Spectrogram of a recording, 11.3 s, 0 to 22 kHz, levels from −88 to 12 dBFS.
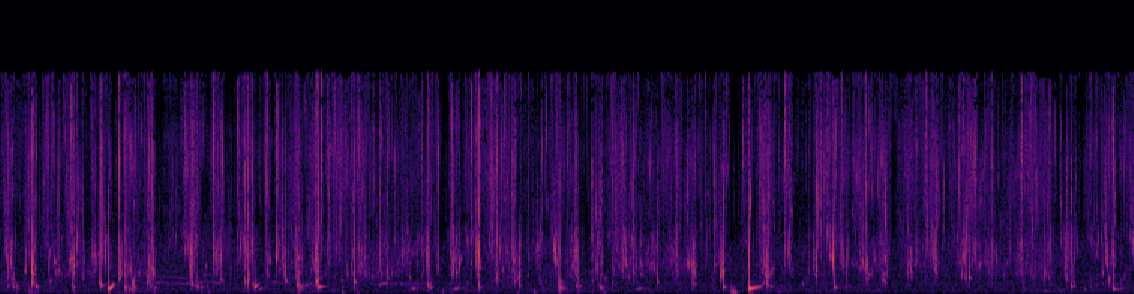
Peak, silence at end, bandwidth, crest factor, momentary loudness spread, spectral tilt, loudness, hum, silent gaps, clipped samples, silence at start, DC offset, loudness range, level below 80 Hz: -10 dBFS; 0 s; 17 kHz; 32 dB; 10 LU; 1 dB/octave; -40 LUFS; none; none; under 0.1%; 0 s; under 0.1%; 3 LU; -90 dBFS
